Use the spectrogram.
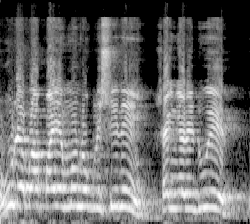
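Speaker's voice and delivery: high, fast, loud mock scolding; emotional outburst. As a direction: fire it off as an angry child telling off a parent.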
